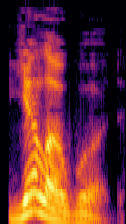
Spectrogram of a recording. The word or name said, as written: yellowwood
